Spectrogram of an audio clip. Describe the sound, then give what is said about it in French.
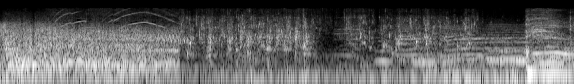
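Water pours and rushes in a loud, steady stream as someone urinates, changing texture partway through, with brief high whistling tones near the start and a gurgling, trickling finish. “Excusez-moi, j'ai fini de faire pipi. Non, c'est une rivière, docteur.”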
